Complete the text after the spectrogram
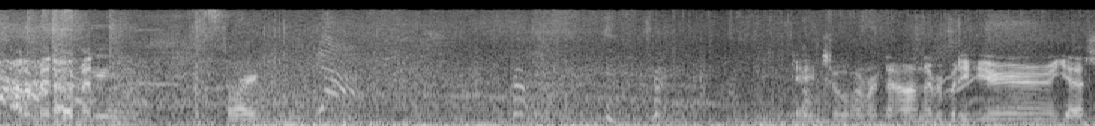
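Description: Magic spells whoosh and crackle over a deep, steady rumble.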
